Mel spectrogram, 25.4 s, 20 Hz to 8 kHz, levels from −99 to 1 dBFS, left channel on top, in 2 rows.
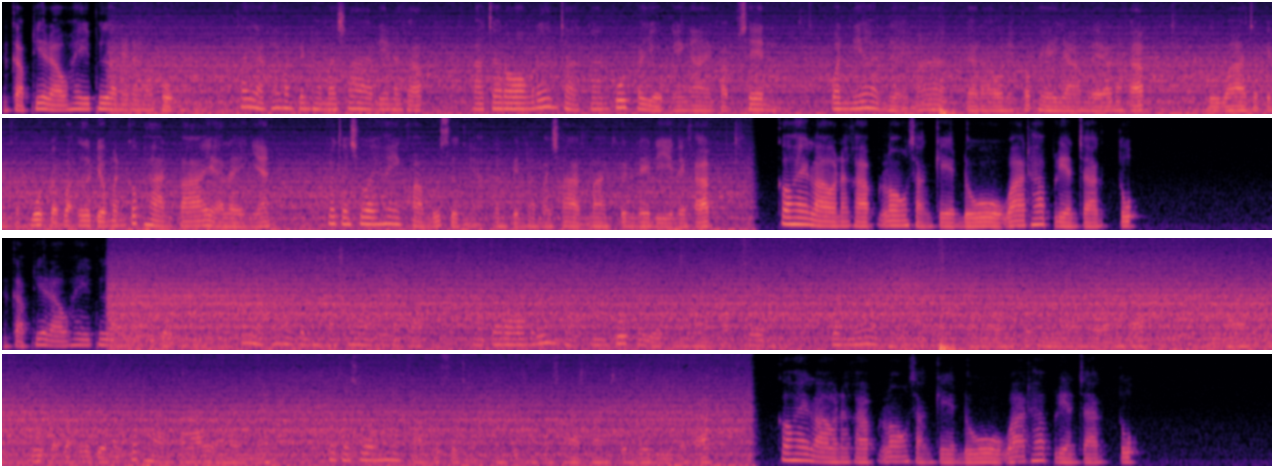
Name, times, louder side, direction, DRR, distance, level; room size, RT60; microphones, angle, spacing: voice 1, 0.0-1.9 2.3-4.2 4.7-7.8 8.3-11.4 12.0-15.4 15.9-19.8 20.5-24.0, left 5 dB, 80° left, 0.4 m, -34 dB
sound 1, 1.0-20.2, right 4 dB, 90° right, 0.8 m, -35 dB
sound 2, 9.4-13.0 13.3-13.5, right 2 dB, 65° right, 0.5 m, -40 dB
3.0 x 2.2 x 2.6 m
head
